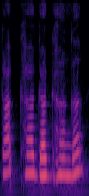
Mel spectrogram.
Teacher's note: it's coming from the source of your throat. It's a kantya.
